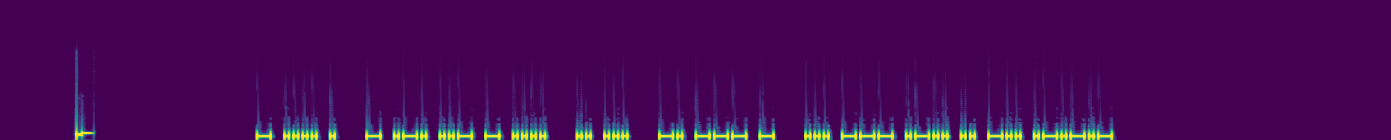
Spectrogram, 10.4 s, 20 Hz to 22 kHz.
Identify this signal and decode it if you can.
Morse code, heard as a keyed tone, about 34 wpm, 700 Hz. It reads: THE TRUTH IS NOT SOLID.
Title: Sentences from Top 1500 Words 35wpm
